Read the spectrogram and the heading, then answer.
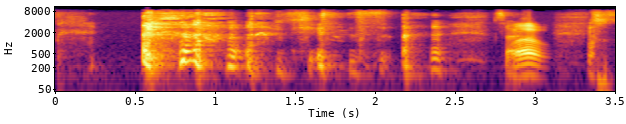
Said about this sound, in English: Sorry, this is like the worst possible time to cough.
